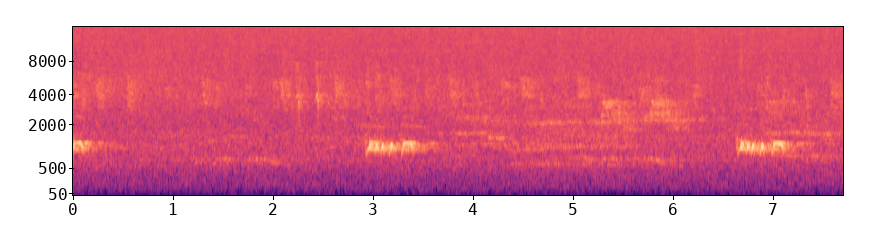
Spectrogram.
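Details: Adult zebra dove recorded at Ubon Ratchathani, Thailand, on 24 February 2022: short, rolling trilled coos of mid pitch, three brief bursts spaced about three to four seconds apart over a steady soft background hiss.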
